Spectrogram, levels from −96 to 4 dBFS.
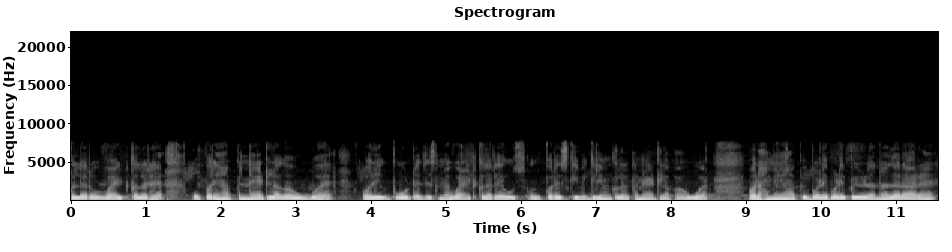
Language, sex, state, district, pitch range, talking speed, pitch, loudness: Hindi, female, Goa, North and South Goa, 220-235 Hz, 200 wpm, 225 Hz, -18 LUFS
